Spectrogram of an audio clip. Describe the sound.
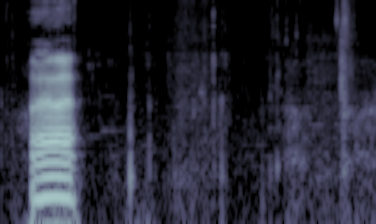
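Someone chews a large smoked oyster. A short voiced exclamation comes first, followed by faint, soft chewing and biting sounds.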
